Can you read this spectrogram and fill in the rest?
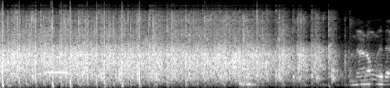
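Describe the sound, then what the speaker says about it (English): A board meeting audience applauds a valedictorian, with dense sustained clapping and a few sharp claps standing out, fading near the end as a voice begins to speak. "that deserves a round of applause"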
